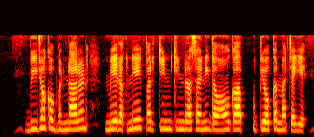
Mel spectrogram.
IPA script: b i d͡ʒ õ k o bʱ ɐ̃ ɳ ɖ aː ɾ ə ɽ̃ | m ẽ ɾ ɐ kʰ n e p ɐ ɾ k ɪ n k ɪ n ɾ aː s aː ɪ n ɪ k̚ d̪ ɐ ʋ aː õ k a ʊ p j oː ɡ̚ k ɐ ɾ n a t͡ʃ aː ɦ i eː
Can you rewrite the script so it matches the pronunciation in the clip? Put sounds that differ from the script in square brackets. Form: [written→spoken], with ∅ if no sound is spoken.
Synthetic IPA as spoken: b [i→iː] d͡ʒ õ k o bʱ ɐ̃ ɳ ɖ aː ɾ ə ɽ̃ | m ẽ ɾ ɐ kʰ n e p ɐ ɾ k ɪ n k ɪ n ɾ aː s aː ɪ n ɪ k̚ d̪ ɐ ʋ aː õ k a ʊ p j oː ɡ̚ k ɐ ɾ n a t͡ʃ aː ɦ i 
